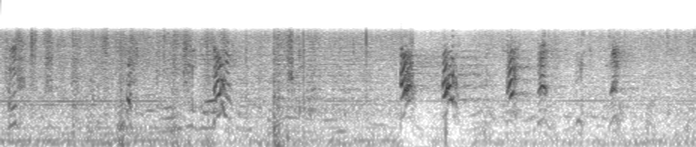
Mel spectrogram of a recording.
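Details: Teddy, a pet dog, barks at a huge blue ball he is chasing, frustrated that he cannot get it into his mouth; a quick run of sharp, short barks, five or six in under two seconds, over a steady low hum and a voice calling.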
